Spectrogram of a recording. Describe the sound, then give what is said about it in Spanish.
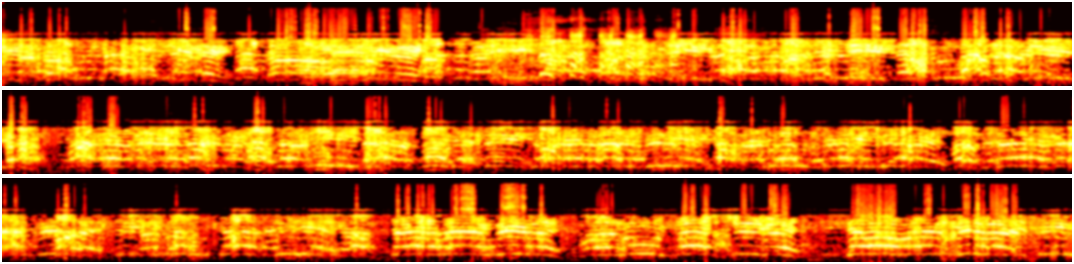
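A crowd boos and jeers at a press conference. Many voices shout in a dense, loud, continuous din that runs without a break the whole time. “María Corina Machado, cuando declaraba en la parroquia El Recreo, se llevó ¡tremenda pita!”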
